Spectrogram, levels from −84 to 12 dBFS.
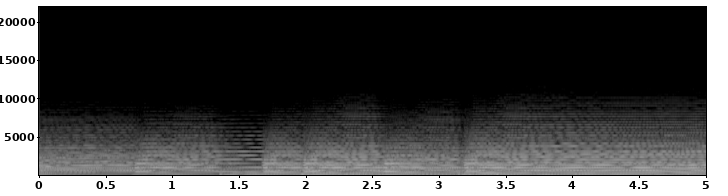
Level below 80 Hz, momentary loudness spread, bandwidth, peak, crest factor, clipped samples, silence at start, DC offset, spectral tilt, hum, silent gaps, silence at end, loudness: -56 dBFS; 5 LU; 10.5 kHz; -10 dBFS; 16 dB; under 0.1%; 0 s; 2%; -4.5 dB/octave; none; none; 0 s; -24 LUFS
